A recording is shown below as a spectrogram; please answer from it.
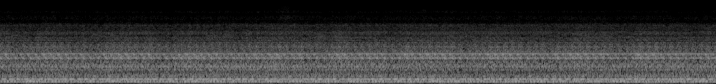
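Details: Whirlpool LSP 780GP washer, formerly noisy on spin and leaking water, after the bearing and oil seal were replaced: a smooth, steady hum at constant spin speed with no rumble, grinding or knocking; a quiet, normal spin.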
